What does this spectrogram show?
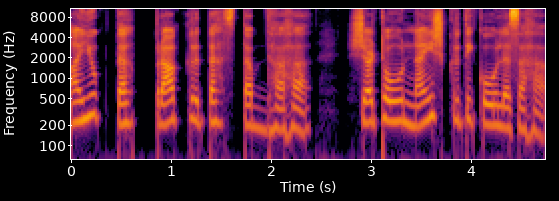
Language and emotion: Kannada, neutral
